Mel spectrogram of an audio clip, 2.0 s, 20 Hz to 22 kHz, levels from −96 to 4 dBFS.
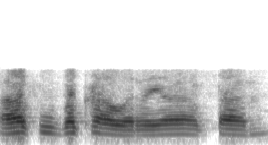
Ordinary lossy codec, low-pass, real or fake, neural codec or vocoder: none; 3.6 kHz; real; none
